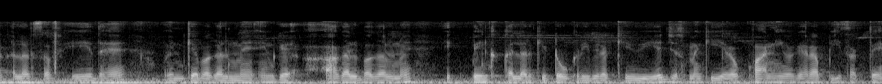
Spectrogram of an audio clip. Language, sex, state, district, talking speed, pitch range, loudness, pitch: Hindi, male, Jharkhand, Jamtara, 195 wpm, 90-95 Hz, -20 LUFS, 95 Hz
